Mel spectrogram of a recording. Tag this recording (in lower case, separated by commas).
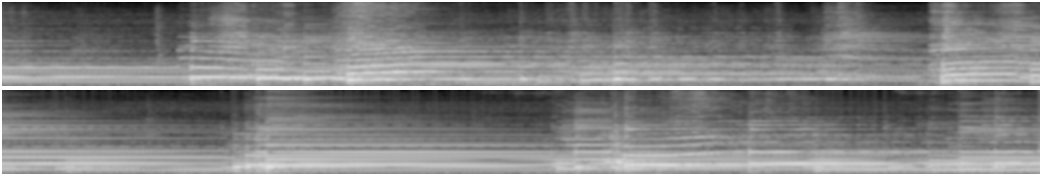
guitar, music, acoustic guitar, plucked string instrument, musical instrument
